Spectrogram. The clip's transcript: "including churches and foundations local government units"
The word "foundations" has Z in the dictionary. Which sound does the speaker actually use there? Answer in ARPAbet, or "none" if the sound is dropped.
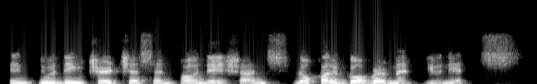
S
